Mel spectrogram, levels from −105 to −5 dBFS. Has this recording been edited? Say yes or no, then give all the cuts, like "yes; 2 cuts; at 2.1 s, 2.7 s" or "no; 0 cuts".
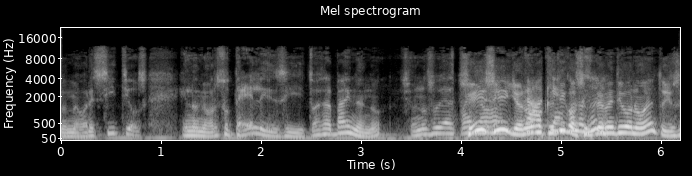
yes; 1 cut; at 3.9 s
